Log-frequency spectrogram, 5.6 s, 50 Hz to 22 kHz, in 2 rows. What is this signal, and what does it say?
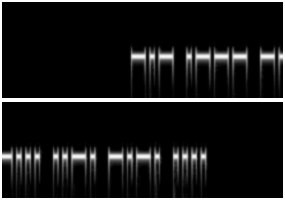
Morse code, heard as a keyed tone, about 26 wpm, 700 Hz. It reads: KJ7FCH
